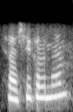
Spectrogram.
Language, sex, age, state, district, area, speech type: Punjabi, female, 18-30, Punjab, Shaheed Bhagat Singh Nagar, urban, conversation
